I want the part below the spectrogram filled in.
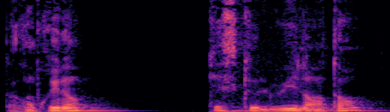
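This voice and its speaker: Brief: male storyteller, very low, rapid, animated, many restarts. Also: breathy edge. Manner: animated, acts out quoted voices, many restarts. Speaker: music manager telling a story. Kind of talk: casual storytelling chat.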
